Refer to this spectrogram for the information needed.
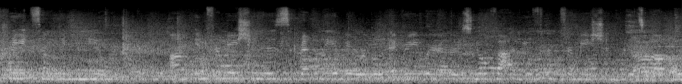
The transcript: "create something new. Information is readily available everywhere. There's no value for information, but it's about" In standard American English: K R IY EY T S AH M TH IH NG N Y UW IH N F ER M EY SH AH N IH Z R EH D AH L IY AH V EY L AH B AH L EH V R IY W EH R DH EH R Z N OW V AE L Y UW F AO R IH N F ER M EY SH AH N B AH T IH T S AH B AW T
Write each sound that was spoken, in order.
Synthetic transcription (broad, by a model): K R IY EY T S AH M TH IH NG N Y UW IH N F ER M EY SH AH N IH Z R EH D AH L IY AH V EY L AH B AH L EH V R IY W EH R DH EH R Z N OW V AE L Y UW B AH L IH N F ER M EY SH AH N B AH T IH T S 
